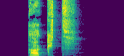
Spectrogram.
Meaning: 1. act, deed 2. act 3. nude; artwork of a naked person 4. file (collection of papers)
- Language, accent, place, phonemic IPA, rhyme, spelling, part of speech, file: German, Germany, Berlin, /akt/, -akt, Akt, noun, De-Akt.ogg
